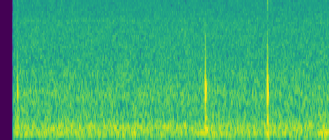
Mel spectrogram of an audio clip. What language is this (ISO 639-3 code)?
jpn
